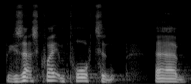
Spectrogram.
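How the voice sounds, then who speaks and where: A man preaching a sermon at a church service, retelling a story with lively asides and acted quotes. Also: medium pitch, brisk. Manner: animated storytelling, jumping into voices.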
